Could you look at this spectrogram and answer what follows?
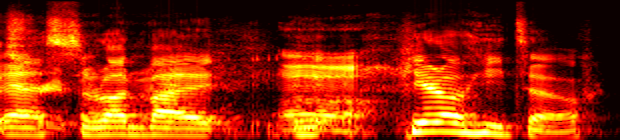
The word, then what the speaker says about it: Hirohito: It's Horihoto. – Horihoto? – No, Hirohito.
